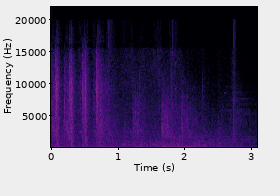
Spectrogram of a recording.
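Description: Rapid ship weapon salvo from Warhammer 40,000: Rogue Trader, a dense run of booming shots in quick succession over a constant roaring bed of noise, loud and continuous with no pause.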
